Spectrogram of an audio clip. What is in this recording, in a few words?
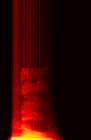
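"know", American English, female; 1000 hours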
